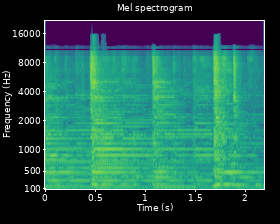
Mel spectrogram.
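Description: Acoustic guitar strummed, chords ringing between a few sharp strums.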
